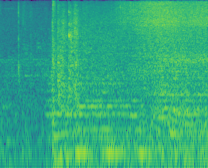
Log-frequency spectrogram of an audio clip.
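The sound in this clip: A white car reverses out of a parking space. Its engine noise cuts in abruptly about half a second in and then holds as a steady, fairly loud rumble to the end.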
